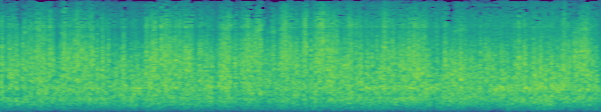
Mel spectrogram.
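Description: Steady rush of wind and running noise from a moving passenger train, heard at an open carriage window, with wind buffeting the microphone.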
